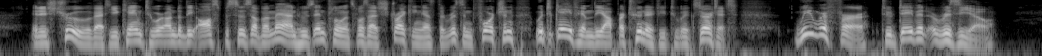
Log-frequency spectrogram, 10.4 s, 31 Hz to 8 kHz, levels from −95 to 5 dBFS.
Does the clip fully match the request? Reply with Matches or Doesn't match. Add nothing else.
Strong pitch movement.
Matches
